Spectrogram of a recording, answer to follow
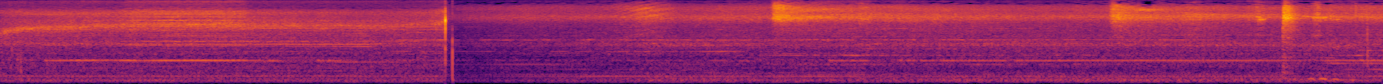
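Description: Automatic tunnel car wash heard from inside the car's cabin: water spraying and cloth wash strips sweeping over the windshield and body, over a steady machinery hum. About a third of the way in there is a sharp click and the sound drops suddenly, then builds back up.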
